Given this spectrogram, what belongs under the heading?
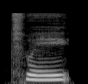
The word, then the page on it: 捶: chuí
